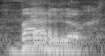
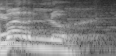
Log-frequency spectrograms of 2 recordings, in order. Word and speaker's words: Barlog: Don Cody Balrog mencionó que... Don Cody Balrog. – Barlog. – Sí, siempre lo digo mal. – ¿Y sabes qué? – Barlog.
